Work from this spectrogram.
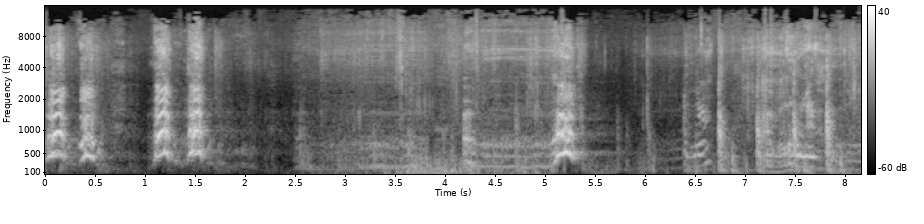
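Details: Presa Canario Major, showing protective behaviour after a reunion with his two-year-old son Roscoe in Atlanta, Georgia, on 18 January 2014: two quick pairs of deep, sharp barks, then a long rumbling growl mixed with human voices.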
